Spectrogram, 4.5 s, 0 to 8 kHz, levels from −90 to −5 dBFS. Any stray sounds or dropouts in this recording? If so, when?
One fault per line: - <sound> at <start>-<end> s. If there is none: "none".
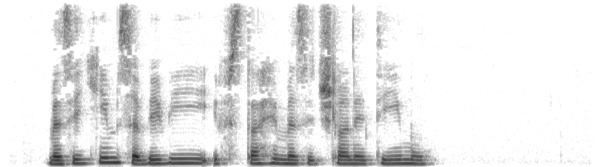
none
